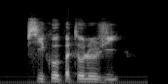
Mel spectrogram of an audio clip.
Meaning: psychopathology
- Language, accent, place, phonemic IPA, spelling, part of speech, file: French, France, Lyon, /psi.kɔ.pa.tɔ.lɔ.ʒi/, psychopathologie, noun, LL-Q150 (fra)-psychopathologie.wav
